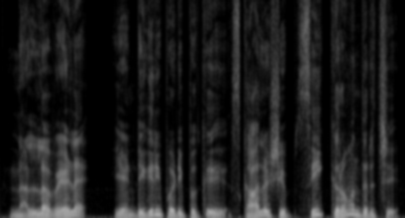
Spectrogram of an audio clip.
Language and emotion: Tamil, happy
